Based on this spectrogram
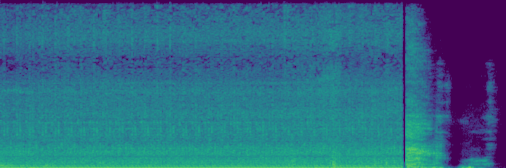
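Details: Cheap Honda Civic just after fitting spark plugs, gaps checked, with the plug wires back on: smooth, even idle with a steady low pulse and no stumble or misfire before shutting off; runs healthy.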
